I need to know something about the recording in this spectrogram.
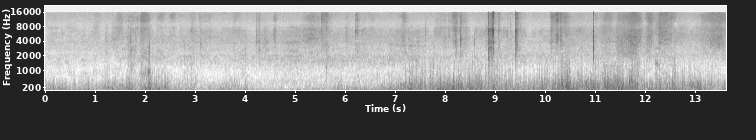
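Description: A horse's coat brushes and rustles right against the microphone.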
